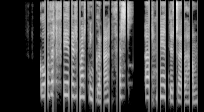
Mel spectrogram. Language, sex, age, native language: Icelandic, female, 13, Icelandic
